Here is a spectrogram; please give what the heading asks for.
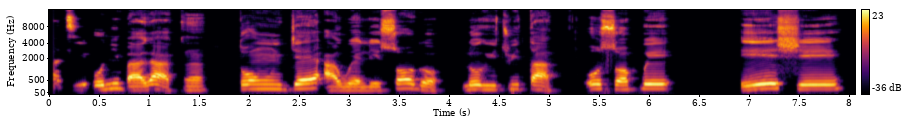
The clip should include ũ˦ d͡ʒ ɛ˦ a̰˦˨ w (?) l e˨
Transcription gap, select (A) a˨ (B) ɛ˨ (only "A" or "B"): B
